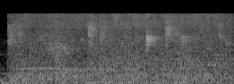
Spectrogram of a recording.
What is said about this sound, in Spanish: La ducha, la agüita.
